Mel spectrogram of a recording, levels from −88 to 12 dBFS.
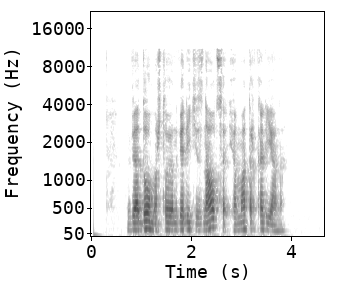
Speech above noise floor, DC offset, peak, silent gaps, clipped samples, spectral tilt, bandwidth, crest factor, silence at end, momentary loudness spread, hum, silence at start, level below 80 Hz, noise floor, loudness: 53 dB; under 0.1%; -14 dBFS; none; under 0.1%; -6 dB/octave; 11.5 kHz; 20 dB; 0.85 s; 11 LU; none; 0.75 s; -68 dBFS; -83 dBFS; -31 LUFS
